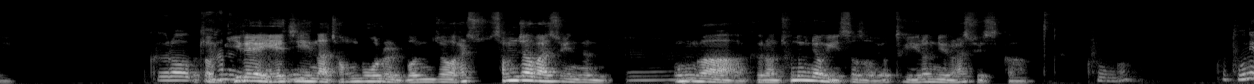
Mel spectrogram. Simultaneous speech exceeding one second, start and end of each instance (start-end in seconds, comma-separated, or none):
1.9-3.2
